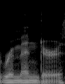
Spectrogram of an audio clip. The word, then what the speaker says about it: Remender: It is in fact Remender.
